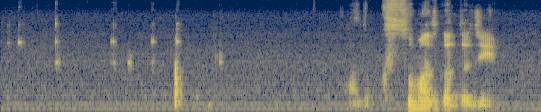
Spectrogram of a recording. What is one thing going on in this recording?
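A glass knocks softly as it is set down on a table.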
